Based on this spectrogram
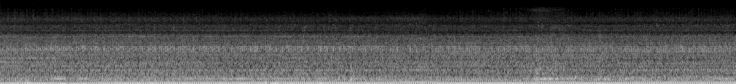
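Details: Kubota B7500 4WD hydro tractor, 21 HP diesel, 1,249 hours, LA302 loader, 60-inch belly mower: steady low diesel rumble at idle, even and unhurried, no knocks or misses; healthy.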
